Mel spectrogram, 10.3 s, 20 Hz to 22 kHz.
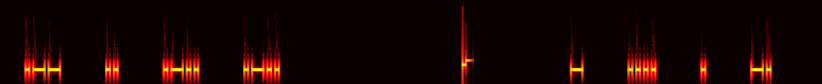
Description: Morse code, heard as a keyed tone, about 25 wpm, spaced as for 12 wpm, 700 Hz. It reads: WILL THEN
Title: 4x Character Spacing - Top 200 Words - 25wpm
